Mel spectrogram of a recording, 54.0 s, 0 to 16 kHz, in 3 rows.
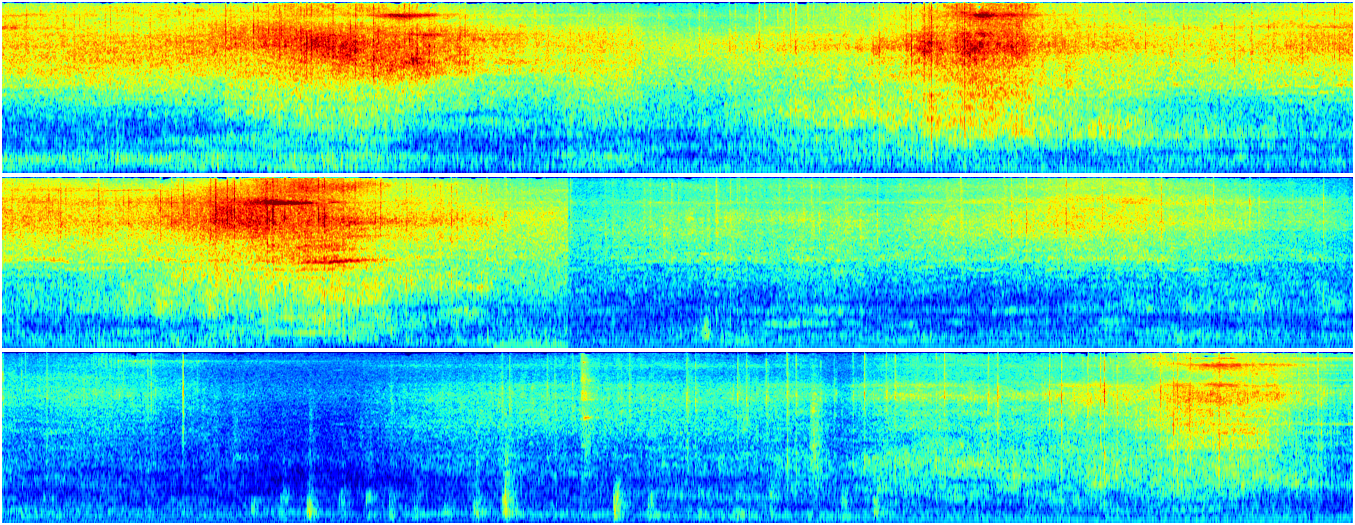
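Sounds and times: model train wheels rattling on rails: 0:00.0 - 0:54.0.

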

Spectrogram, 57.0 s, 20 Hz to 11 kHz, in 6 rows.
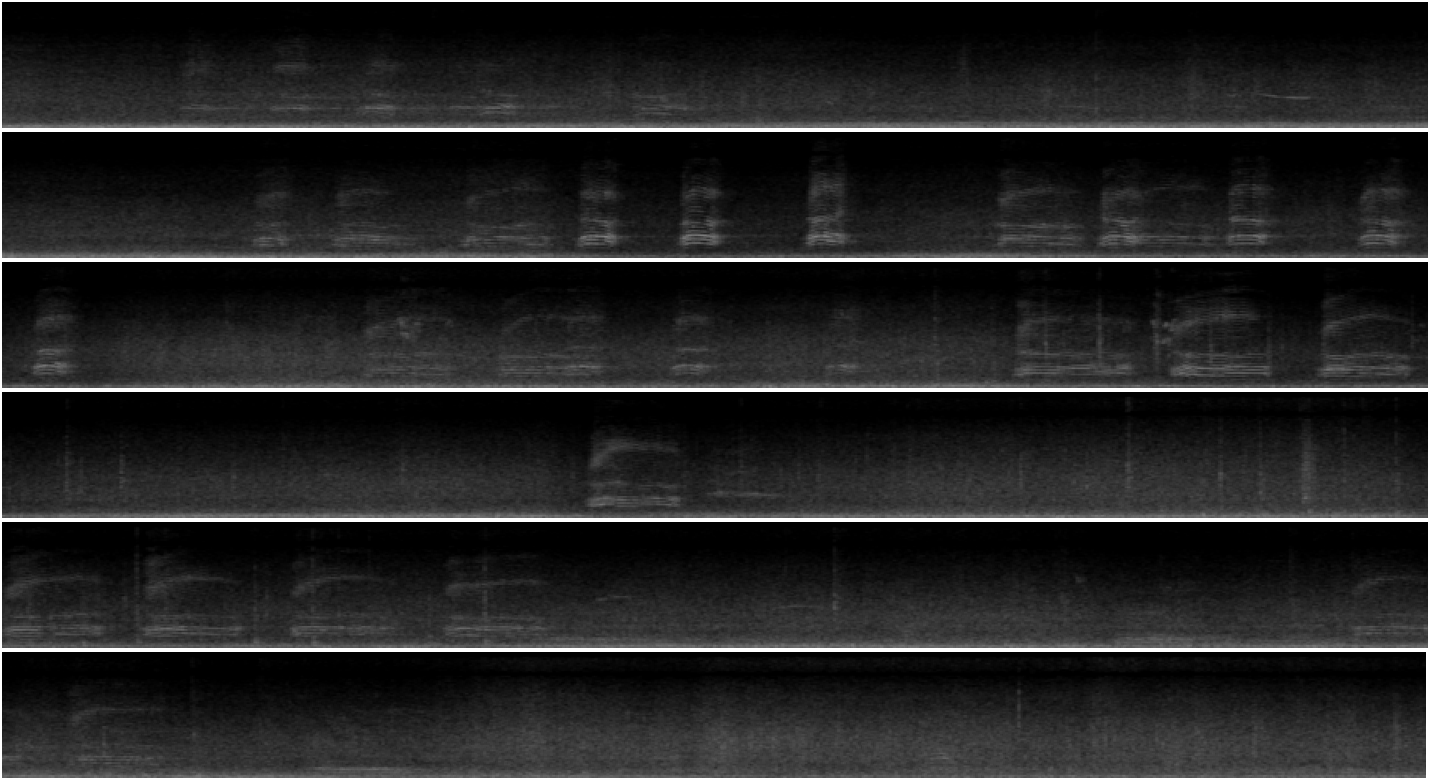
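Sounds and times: bird calling: 0:47.0 - 0:48.6.

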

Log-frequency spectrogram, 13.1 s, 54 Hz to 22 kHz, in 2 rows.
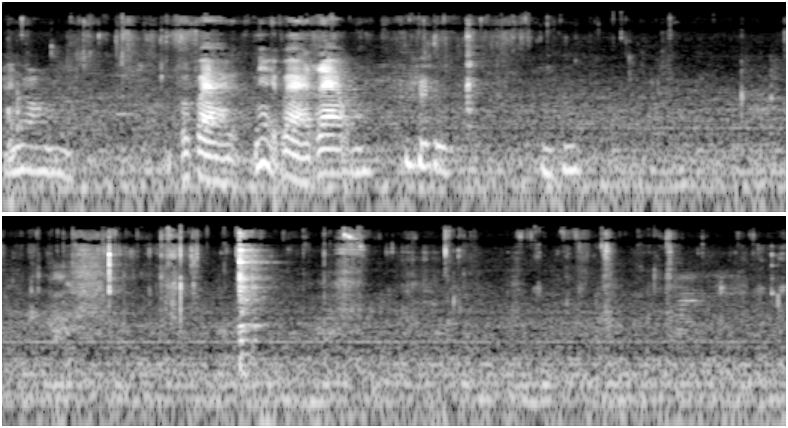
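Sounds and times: quiet chewing: 0:03.9 - 0:13.0.

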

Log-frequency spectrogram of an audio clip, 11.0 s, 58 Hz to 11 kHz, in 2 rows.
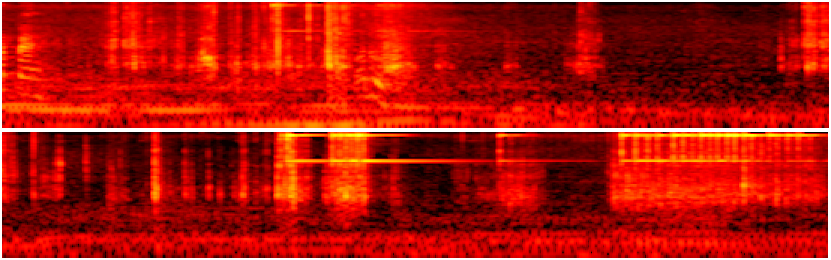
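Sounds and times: toy car rolling on wood: 0:00.7 - 0:04.0, 0:05.1 - 0:11.0
high steady ringing tone: 0:01.8 - 0:03.2, 0:07.4 - 0:11.0.

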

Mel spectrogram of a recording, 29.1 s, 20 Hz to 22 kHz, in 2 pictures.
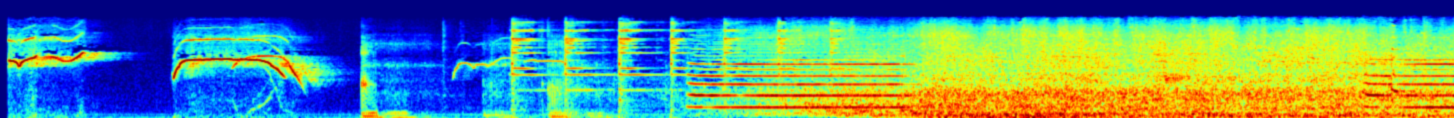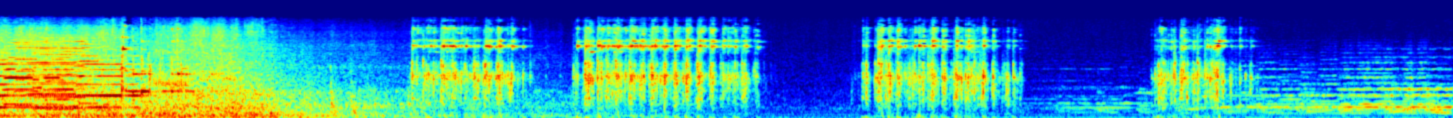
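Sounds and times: glass bottles clinking: 0:05.1 - 0:08.5, 0:18.6 - 0:22.3, 0:23.1 - 0:24.8, 0:26.1 - 0:27.2.

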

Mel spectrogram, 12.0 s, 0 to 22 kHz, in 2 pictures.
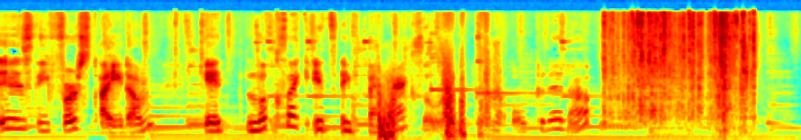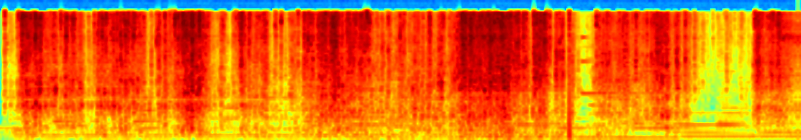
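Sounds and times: plastic wrapping crinkling: 0:04.6 - 0:12.0.

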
